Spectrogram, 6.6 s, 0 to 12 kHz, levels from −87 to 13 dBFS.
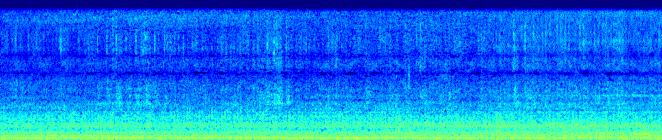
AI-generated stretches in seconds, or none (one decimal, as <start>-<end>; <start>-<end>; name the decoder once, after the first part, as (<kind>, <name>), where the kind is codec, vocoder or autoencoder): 0.0-0.9 (vocoder, Vocos); 4.9-6.6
